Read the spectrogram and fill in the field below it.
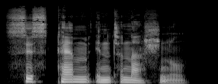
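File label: "systeme international", British English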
